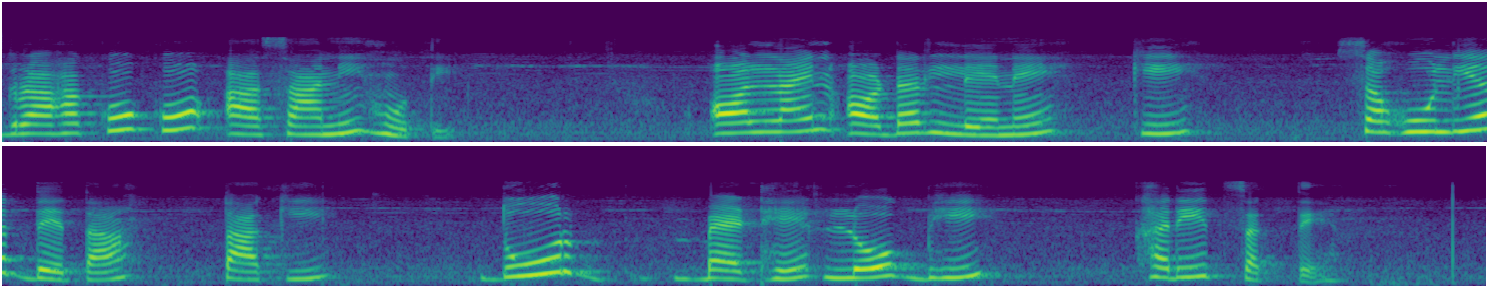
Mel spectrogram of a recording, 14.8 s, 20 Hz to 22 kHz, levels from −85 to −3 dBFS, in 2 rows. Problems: constant background noise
